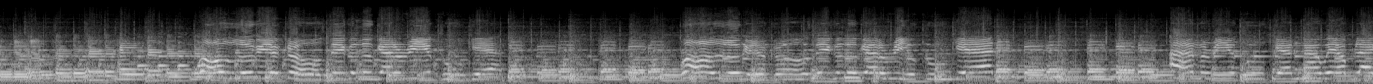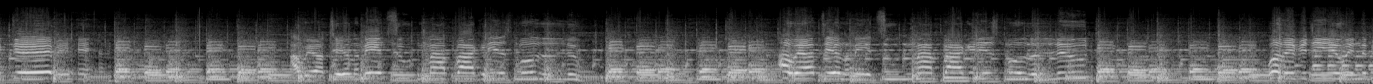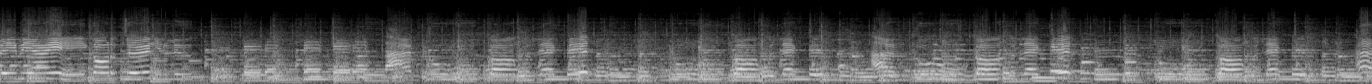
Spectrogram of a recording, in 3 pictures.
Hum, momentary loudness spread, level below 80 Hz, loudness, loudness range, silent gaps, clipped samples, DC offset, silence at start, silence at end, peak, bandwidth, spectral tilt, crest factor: none; 6 LU; -44 dBFS; -16 LUFS; 3 LU; none; under 0.1%; 0.2%; 0 s; 0 s; -2 dBFS; 15.5 kHz; -5 dB/octave; 14 dB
